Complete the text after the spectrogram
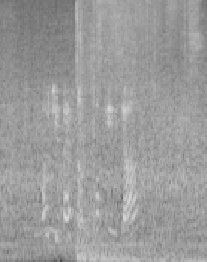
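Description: A vehicle lands with a heavy thump.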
